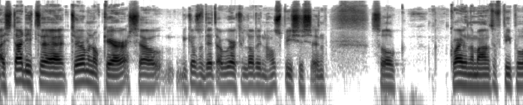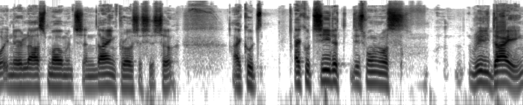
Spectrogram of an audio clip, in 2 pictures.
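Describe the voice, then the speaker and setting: Speaking with a Dutch accent, a man uses a medium pitch and a dark, mellow tone at a moderate pace, with fairly even intonation and long, frequent pauses. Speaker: former airline pilot, conference speaker. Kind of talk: conference talk. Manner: halting.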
